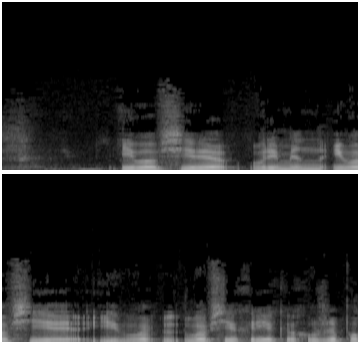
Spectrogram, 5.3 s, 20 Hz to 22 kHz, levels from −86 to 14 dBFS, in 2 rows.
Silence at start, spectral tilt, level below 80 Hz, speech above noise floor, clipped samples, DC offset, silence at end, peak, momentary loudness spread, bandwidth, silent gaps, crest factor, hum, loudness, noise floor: 0 s; -6 dB/octave; -58 dBFS; 26 dB; under 0.1%; under 0.1%; 0 s; -10 dBFS; 5 LU; 11.5 kHz; none; 20 dB; none; -28 LUFS; -54 dBFS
